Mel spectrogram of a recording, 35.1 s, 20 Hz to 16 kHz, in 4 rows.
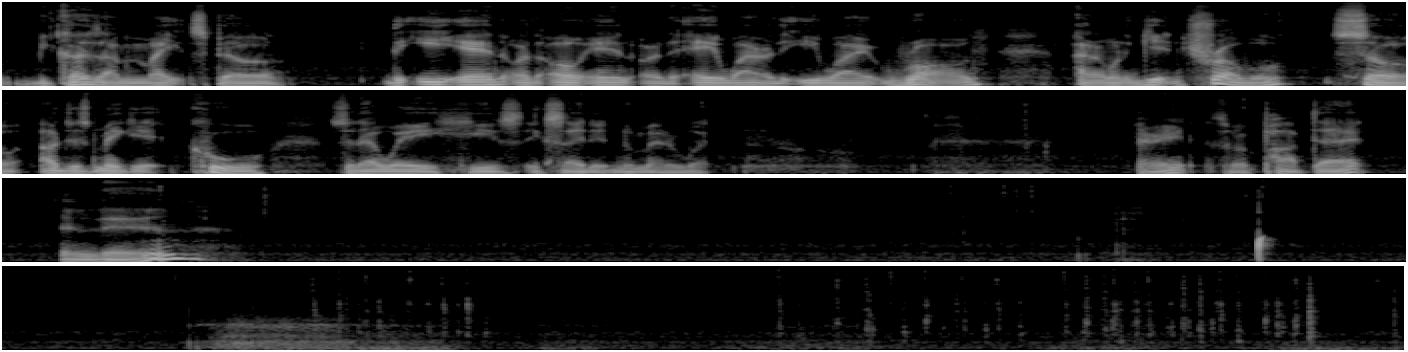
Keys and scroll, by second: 0.3 super+space, 28.1 shift+s, 31.6 shift+s, 33.0 shift+t, 33.6 shift+d.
